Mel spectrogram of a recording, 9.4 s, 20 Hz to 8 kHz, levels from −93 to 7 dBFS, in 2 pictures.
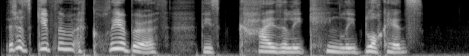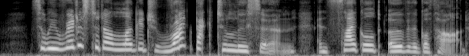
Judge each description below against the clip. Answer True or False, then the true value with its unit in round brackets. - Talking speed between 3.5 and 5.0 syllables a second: False (5.5 syllables/s)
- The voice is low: False (235 Hz)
